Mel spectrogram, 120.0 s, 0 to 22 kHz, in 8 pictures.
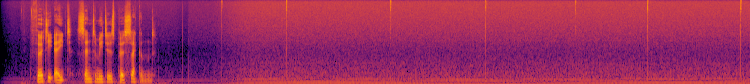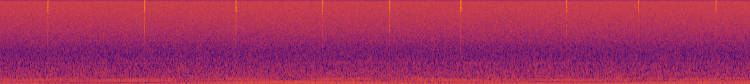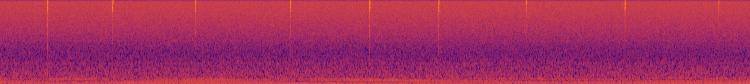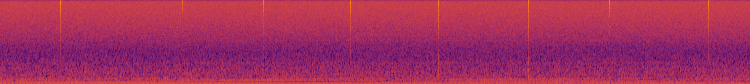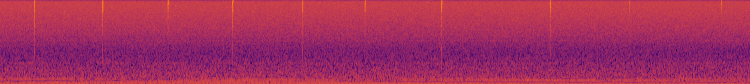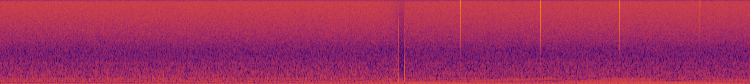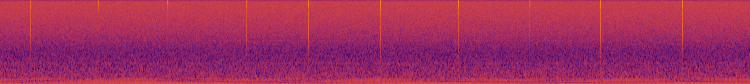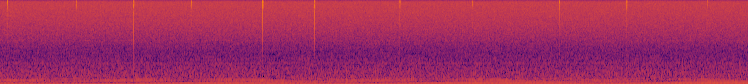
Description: Recording Location: BMNH Acoustic Laboratory
Reference Signal: 1 kHz for 10 s
Substrate/Cage: Large recording cage
Microphone & Power Supply: Sennheiser MKH 405 Filter: Low pass, 24 dB per octave, corner frequency 20 kHz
